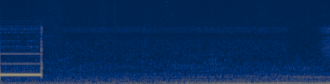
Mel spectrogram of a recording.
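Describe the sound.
A telephone tone heard while placing a call sounds as one loud, steady beep of about half a second, then gives way to a faint low rumble that slowly grows.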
